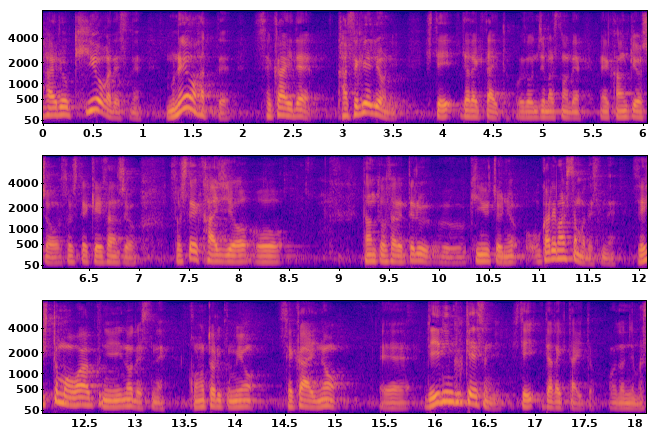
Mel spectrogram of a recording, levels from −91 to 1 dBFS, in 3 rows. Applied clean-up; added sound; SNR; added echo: none; none; none; none.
